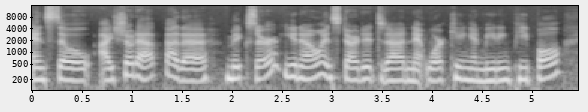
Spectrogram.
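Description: A woman's unremarkable speaking voice at a medium pitch, with fairly even intonation, a moderate pace, hardly any pauses and very even loudness. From Mexicali, Mexico; moved at 11 to El Centro, California. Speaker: bank executive and chamber board chair. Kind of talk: interview.

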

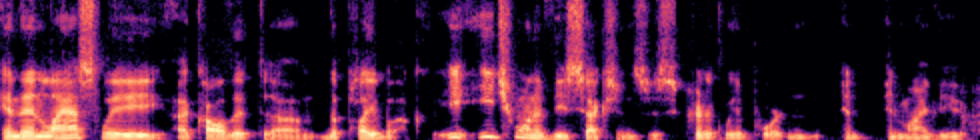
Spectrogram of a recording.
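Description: On a very clean recording with a silent background, a man with vocal fry speaks at a moderate pace in a medium pitch, making very wide pitch swings. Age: 60s. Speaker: congressional candidate. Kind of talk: interview. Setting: in person, same house as host.

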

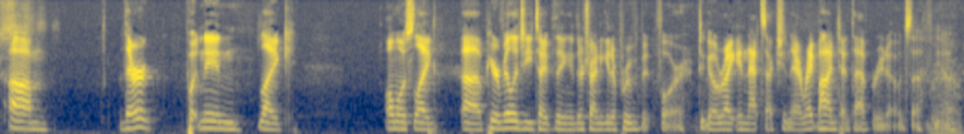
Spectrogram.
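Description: A man's fairly high, bright, sharp voice, monotone and flat at a moderate pace, broken by long, frequent pauses, in a very clean recording with a silent background. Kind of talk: casual chat.

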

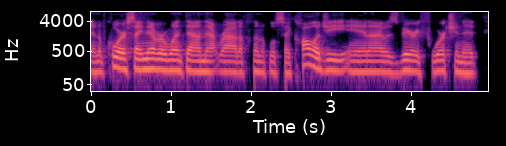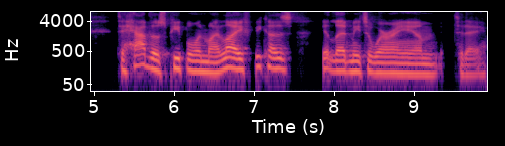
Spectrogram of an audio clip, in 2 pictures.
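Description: This man has an unremarkable speaking voice, medium in pitch, with ordinary pitch variation and a moderate pace. The recording is very clean, with a silent background. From Ohio, Youngstown area. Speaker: special education professor. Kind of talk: interview.

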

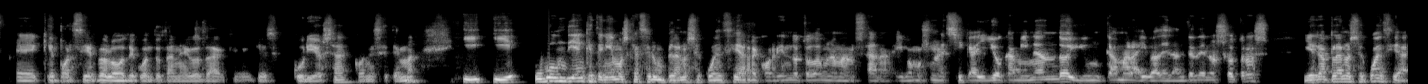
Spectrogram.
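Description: Bright and sharp in tone, a man talks at a fairly quick pace with lively intonation. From Valencia, Spain. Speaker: politician. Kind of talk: interview.

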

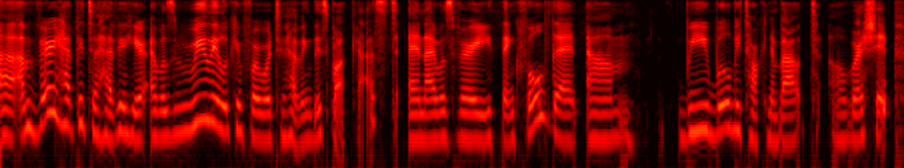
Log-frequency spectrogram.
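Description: On a very clean recording with a silent background and a dry, close sound with no echo, a woman with a Slovak accent speaks at a medium pitch and moderate pace with lively intonation. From Slovakia, Bratislava. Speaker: podcast host. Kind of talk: podcast interview.

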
